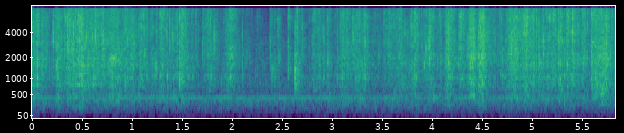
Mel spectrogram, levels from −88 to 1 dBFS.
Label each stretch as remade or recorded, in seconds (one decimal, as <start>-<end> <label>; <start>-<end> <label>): 0.0-5.8 remade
